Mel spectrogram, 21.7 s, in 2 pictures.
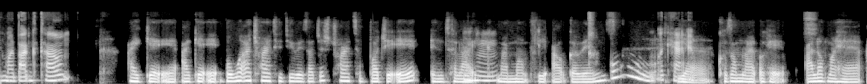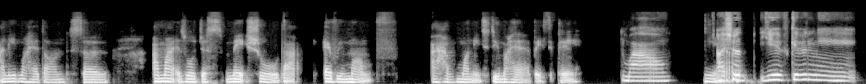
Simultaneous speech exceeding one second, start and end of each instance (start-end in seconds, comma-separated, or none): none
